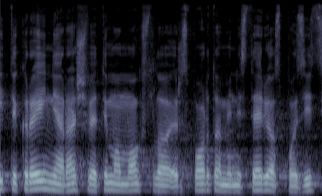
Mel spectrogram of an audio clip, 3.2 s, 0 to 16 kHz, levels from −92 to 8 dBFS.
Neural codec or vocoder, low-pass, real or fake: none; 14.4 kHz; real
